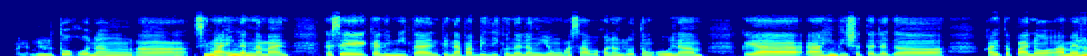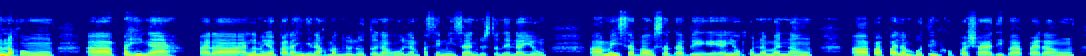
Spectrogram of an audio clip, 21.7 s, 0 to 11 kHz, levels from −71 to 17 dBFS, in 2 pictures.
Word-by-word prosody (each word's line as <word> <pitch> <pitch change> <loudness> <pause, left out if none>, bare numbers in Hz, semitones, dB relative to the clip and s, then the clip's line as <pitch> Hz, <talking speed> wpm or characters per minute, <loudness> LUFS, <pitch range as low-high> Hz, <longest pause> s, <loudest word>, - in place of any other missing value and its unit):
Oo, 220 - -20
nagluluto 210 -2 -3
ako 200 0 -2
ng, 185 -3 -1
ah, 170 -2 +1
sinaing 235 +1 +5
lang 215 -4 +4
naman. 170 -1 +3 0.4
Kasi 205 -3 +4
kalimitan 195 -4 +1
pinapabili 185 0 -3
ko 185 - -4
na 185 - -1
lang 180 0 -2
'yung 175 -1 -4
asawa 170 -2 -2
ko - - -4
ng 175 -1 -3
lutong 170 +1 -6
ulam 190 -7 0 0.4
kaya, 185 -3 +6
ah, 190 0 +4
hindi 210 +1 +1
siya 205 0 -1
talaga 185 -2 -1 0.8
kahit 210 +1 +1
papaano, 195 -2 +2
ah, 195 - +3
meron 220 +2 +5
akong, 195 -1 -1 0.4
ah, 195 -2 +5
pahinga. 210 -4 +1 0.2
Para 195 -1 +3
alam 255 +2 0
mo 240 - -1
'yon, 205 0 -3
para 205 0 0
hindi 210 -1 -2
na 195 - 0
ako 195 - -13
magluluto 190 -1 -6
ng 185 0 -5
ulam 180 +1 -6
kasi 210 0 -9
minsan 190 -1 -4
gusto 185 - -9
nila 185 0 -5
'yung, 175 -1 -6 0.5
ah, 195 - +3
may 220 +3 +1
sabaw 195 -4 -1
sa 195 0 -5
gabi, 180 0 -4
eh, - - -2
ayoko 205 0 -5
naman 195 -1 -3
ng, 185 -1 -3 0.5
ah, 190 0 +4
papalambutin 200 -1 0
ko 260 - -15
pa - - -5
siya, 180 -2 0
'di 180 - -7
ba 175 -1 -3
parang, 180 -1 -3
195 Hz, 180 wpm, -22 LUFS, 180-205 Hz, 0.8 s, kaya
